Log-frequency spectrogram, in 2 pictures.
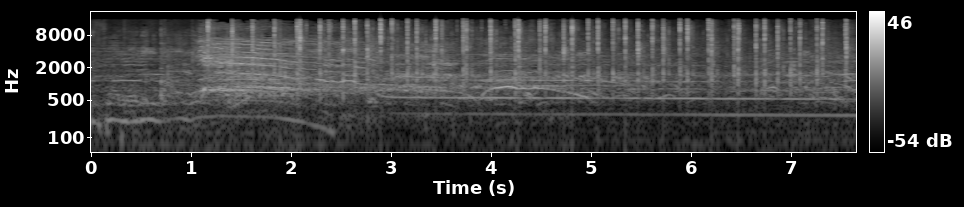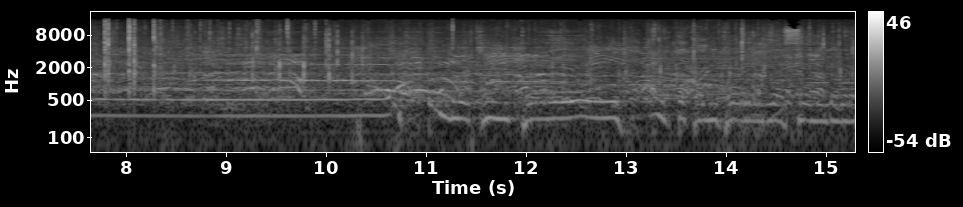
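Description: Spectators cheering and shouting as a goal goes in, over a rapid run of sharp claps. One voice holds a long shout of about eight seconds that cuts off sharply.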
